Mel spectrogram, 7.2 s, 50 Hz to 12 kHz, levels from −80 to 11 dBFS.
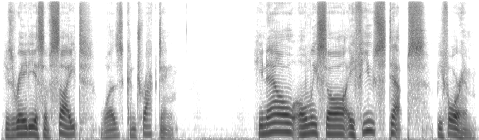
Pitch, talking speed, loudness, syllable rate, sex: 135 Hz, 125 wpm, -17 LUFS, 3.6 syllables/s, male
